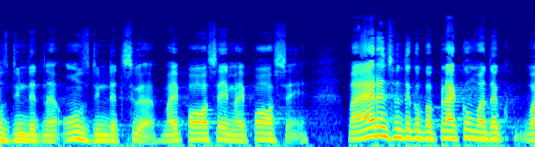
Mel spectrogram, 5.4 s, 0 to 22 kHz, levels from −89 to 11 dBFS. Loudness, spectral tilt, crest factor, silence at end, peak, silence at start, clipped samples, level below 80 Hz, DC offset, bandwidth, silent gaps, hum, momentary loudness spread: -24 LUFS; -6 dB/octave; 18 dB; 0 s; -6 dBFS; 0 s; under 0.1%; -54 dBFS; under 0.1%; 12 kHz; none; none; 11 LU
